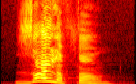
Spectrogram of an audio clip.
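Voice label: "xylophone", English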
